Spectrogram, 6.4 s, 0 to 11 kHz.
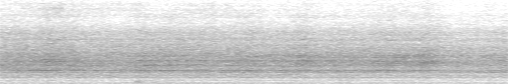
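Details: Continuous distant hiss with faint high tone over low rumble; Spooner Industries, Ilkley, 6 April 2021, 8.45am, recorded within a neighbouring property boundary, audible over 100m away; continuous venting, cause unknown.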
